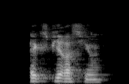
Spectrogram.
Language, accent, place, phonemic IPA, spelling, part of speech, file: French, France, Lyon, /ɛk.spi.ʁa.sjɔ̃/, expiration, noun, LL-Q150 (fra)-expiration.wav
- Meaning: 1. expiration (act of expiring) 2. expiration (act of breathing out) 3. expiration (end)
